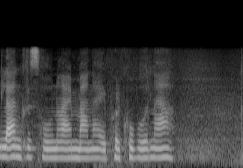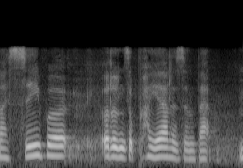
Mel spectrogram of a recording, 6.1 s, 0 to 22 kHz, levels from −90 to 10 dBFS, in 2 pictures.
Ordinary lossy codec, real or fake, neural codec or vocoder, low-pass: none; fake; codec, 16 kHz, 1 kbps, X-Codec, WavLM features, trained on Multilingual LibriSpeech; none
